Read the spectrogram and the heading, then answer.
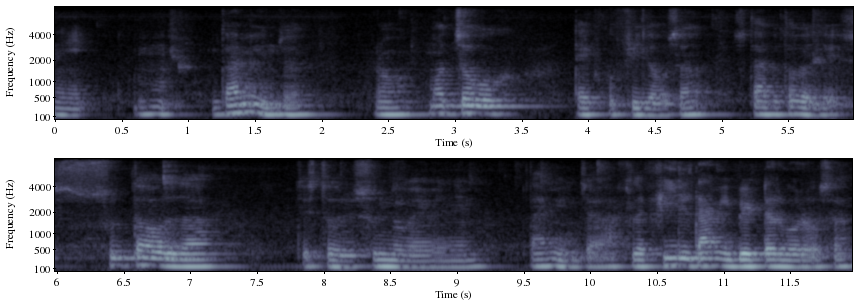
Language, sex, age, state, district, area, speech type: Nepali, male, 18-30, West Bengal, Darjeeling, rural, spontaneous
